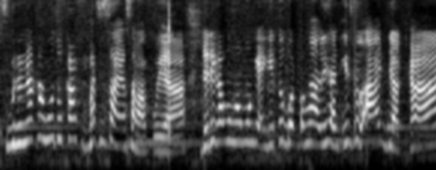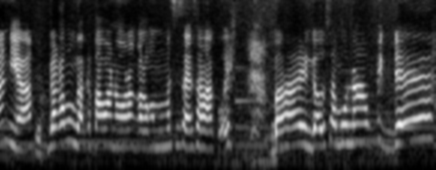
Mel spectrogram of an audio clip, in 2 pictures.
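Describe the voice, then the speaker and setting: Wanita memerankan mantan sombong yang sinis. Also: female voice, high voice, a little fast, sharp tone, soft background music, low-quality recording. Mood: scornful. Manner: sneering, scolding, dismissive. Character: arrogant snobbish young woman, scornful ex-girlfriend. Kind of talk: web drama acting. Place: outdoors in a public place.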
